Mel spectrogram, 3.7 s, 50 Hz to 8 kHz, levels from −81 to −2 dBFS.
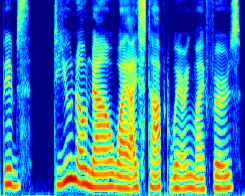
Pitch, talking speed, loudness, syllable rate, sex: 200 Hz, 180 wpm, -15 LUFS, 4.0 syllables/s, female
